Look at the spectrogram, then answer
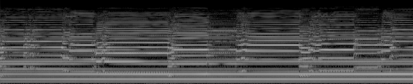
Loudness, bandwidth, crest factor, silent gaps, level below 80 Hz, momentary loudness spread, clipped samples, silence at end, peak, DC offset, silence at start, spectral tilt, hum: -23 LUFS; 15.5 kHz; 12 dB; none; -74 dBFS; 3 LU; under 0.1%; 0 s; -12 dBFS; under 0.1%; 0 s; -3 dB/octave; none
